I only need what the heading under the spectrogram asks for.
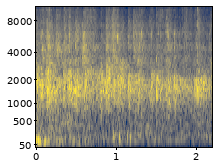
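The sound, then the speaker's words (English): An audience applauds, a dense, steady wash of many hands clapping at once that holds an even level for the whole couple of seconds, with no voices breaking through. “And we should clap for that.”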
